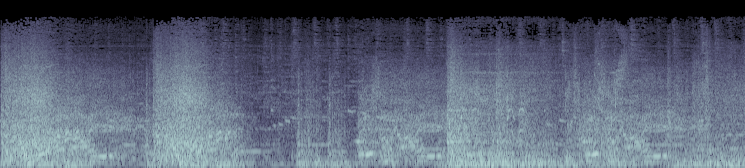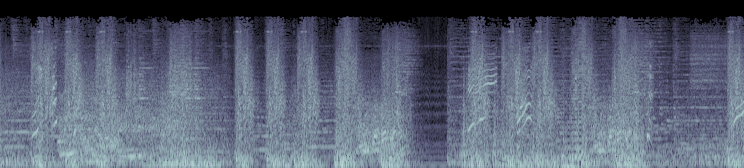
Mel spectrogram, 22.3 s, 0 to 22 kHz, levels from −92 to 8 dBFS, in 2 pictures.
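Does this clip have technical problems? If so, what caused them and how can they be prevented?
Yes. From 19.54 to 19.94 s the sound turns into a rigid, metallic buzz at a fixed 188 Hz: robotic sound from repeated short buffers. The likely cause is that new audio arrived too slowly, so playback kept looping the last fragment, about 5.3 ms long, the period of a 188 Hz tone, while roughly half the real audio was skipped. Unlike codec warble, the buzz holds one steady pitch throughout. Enlarging the playback buffer or giving the audio thread higher priority would prevent it.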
